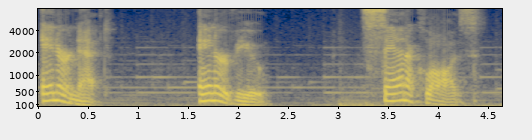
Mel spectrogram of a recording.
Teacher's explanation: Another phenomenon that involves the T is its complete elimination. And this happens after an N.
